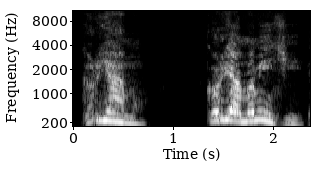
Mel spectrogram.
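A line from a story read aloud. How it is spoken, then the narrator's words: Exclamation. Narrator (Italian): esclamò D'Artagnan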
